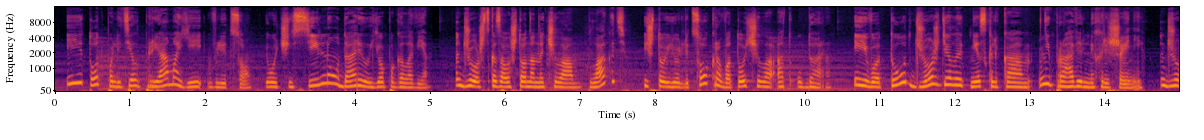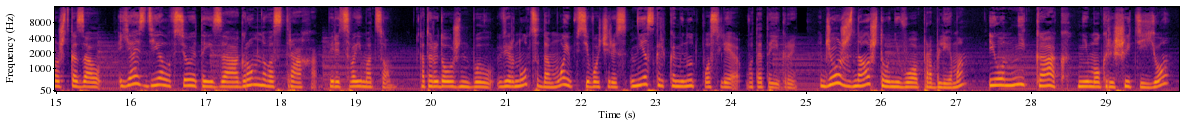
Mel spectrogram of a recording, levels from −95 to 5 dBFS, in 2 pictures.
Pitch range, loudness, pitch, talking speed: 195-245 Hz, -23 LUFS, 215 Hz, 145 wpm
